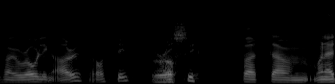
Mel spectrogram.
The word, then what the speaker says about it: Rossi: like a couple times people tell me like Rosie I don't like that at all say so it's Rossi say R like we say back home like rolling AR Rossi Rossi but um when I told was said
